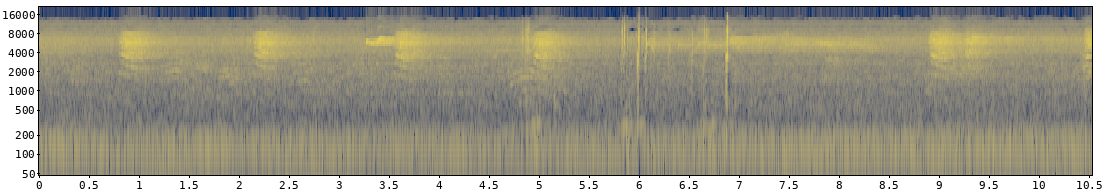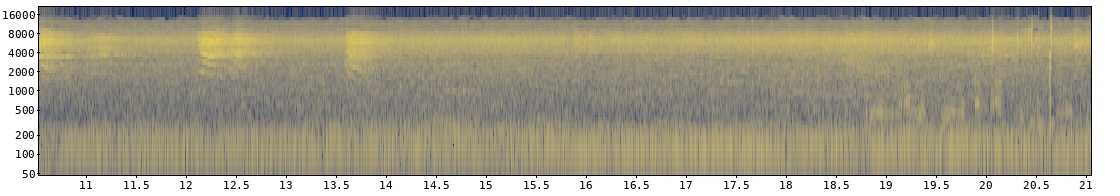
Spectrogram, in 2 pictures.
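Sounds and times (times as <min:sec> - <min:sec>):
constant high hiss: 0:00.0 - 0:21.0
steady low rumble: 0:00.0 - 0:21.0
bird calling high descending calls: 0:00.8 - 0:07.2.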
